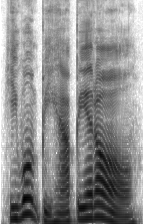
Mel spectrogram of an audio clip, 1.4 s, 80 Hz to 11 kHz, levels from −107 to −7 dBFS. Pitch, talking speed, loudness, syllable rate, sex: 140 Hz, 250 wpm, -15 LUFS, 5.3 syllables/s, male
